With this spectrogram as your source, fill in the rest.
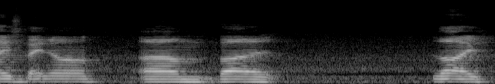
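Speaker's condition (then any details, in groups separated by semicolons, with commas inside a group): Tongue cancer; tongue and neck surgery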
